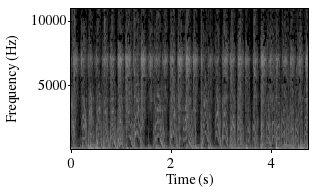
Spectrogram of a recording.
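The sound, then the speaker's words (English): A sampled sound is digitally scratched back and forth with a computer mouse in a software scratch window, in quick, irregular strokes, its pitch swooping up and down over and over at a steady volume, with no talking. “Digital scratching is included, so any sample can be dragged onto the scratch window, and then using the mouse clicking, you can scratch back and forth through it.”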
